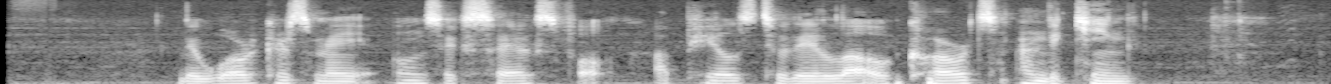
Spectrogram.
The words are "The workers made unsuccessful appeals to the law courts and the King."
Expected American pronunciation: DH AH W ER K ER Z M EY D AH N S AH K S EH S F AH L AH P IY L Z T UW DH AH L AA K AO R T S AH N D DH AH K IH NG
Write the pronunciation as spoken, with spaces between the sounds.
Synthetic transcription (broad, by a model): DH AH W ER K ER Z M EY AH N S AH K S EH S F AH L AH P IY L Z T UW DH AH L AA K AO R T S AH N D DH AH K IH NG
